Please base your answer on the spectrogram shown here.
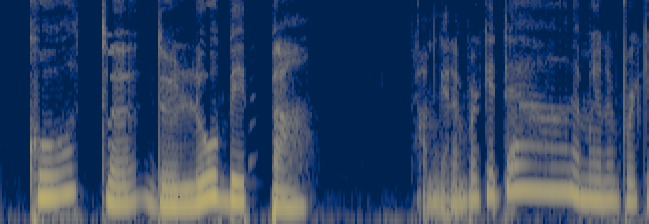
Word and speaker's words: Côte de l'Aubépin: So we have l'eau, B. So this is important because here we have the sound E. E is a sound that goes up your mouth, and it's not E, right? It's not a banana smile. You can think of E as in café, right?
